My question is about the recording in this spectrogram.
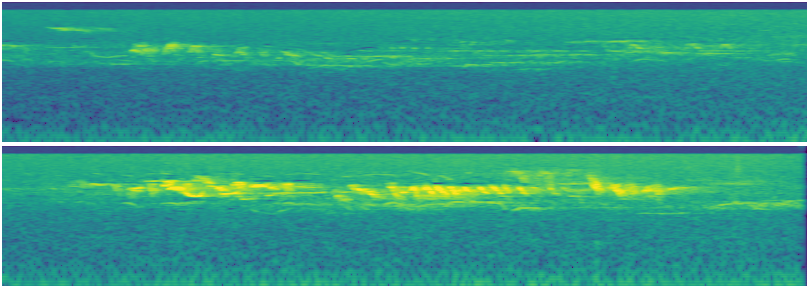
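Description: Birdsong: several birds chirping and trilling at once, growing busier and louder about halfway through.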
